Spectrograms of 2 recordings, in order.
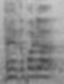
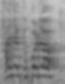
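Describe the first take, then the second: No difference in how they are said.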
